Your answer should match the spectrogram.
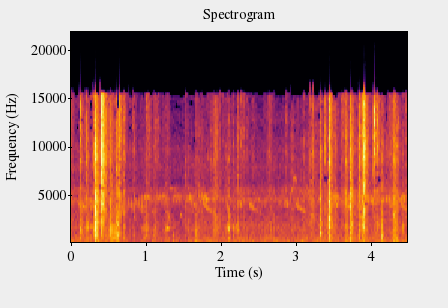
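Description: Dry split-bamboo strips rustling and clicking against each other as they are threaded by hand into a woven mat, with a burst of clicks just after the start and another near the end, quieter in between.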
